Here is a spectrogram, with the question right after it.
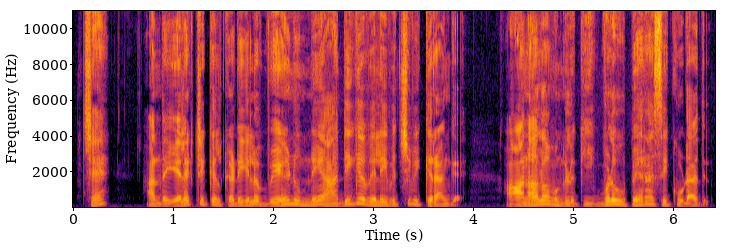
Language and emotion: Tamil, disgusted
